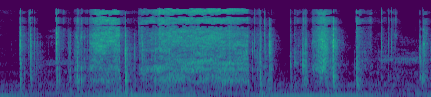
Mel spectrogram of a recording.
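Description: Scissors snip through paper at the sixth fold of an accordion album, a quiet run of short crisp cuts and rustles close to the listener, with no talking.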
